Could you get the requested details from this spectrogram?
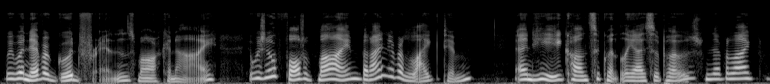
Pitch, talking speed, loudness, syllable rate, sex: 220 Hz, 210 wpm, -19 LUFS, 5.5 syllables/s, female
